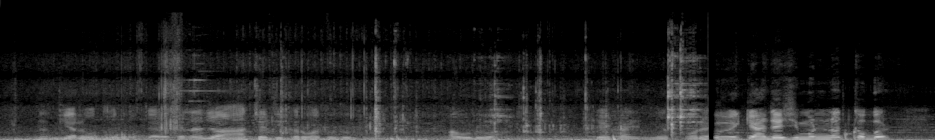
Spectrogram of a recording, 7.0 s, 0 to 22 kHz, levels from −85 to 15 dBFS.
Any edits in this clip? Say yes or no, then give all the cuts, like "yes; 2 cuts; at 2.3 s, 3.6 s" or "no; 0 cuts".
yes; 1 cut; at 5.4 s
